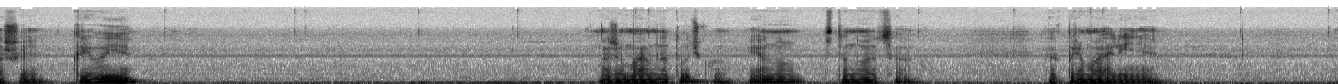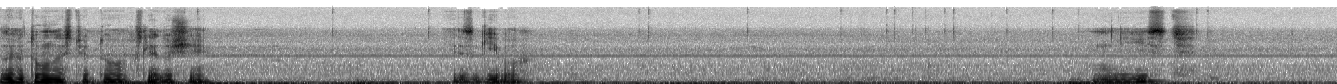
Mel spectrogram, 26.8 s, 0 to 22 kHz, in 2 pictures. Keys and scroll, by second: 22.5 ctrl+alt+space.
